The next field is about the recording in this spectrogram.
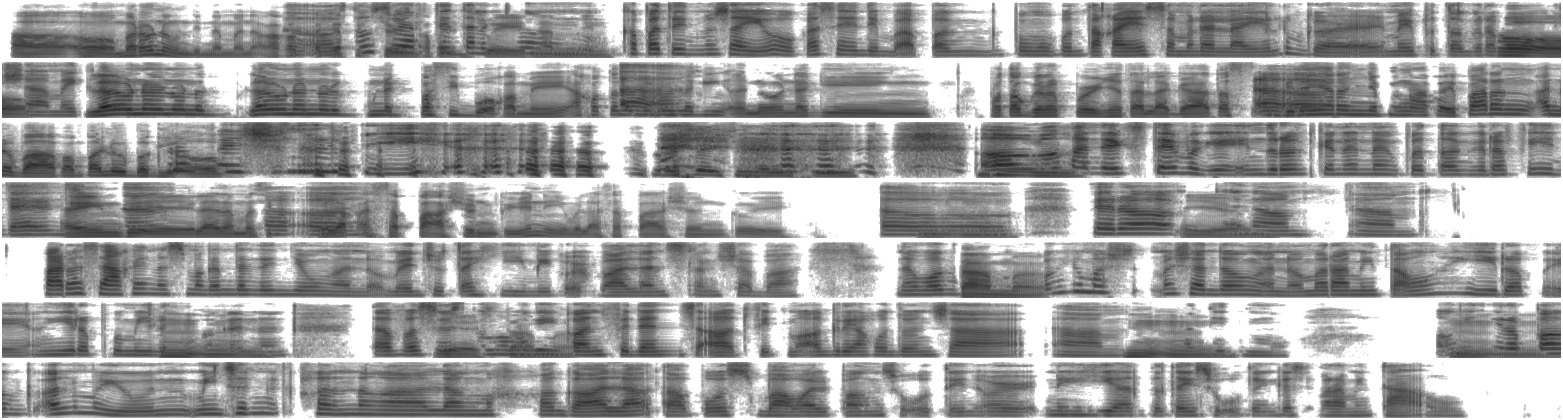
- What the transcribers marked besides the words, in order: laugh
- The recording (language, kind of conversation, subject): Filipino, unstructured, Anong uri ng lugar ang gusto mong puntahan kapag nagbabakasyon?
